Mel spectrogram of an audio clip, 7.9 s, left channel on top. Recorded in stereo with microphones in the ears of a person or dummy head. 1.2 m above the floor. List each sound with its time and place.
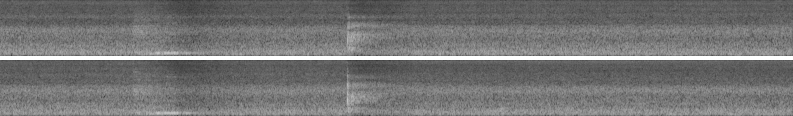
1.3 s a drawer: 25° right (ahead or behind), 3.5 m
3.5 s tapping: 65° right (ahead or behind), 1.9 m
